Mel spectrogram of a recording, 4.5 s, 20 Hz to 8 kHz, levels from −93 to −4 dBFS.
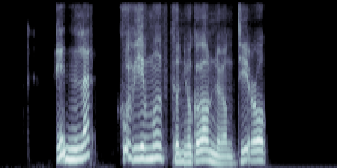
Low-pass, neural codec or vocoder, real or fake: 7.2 kHz; codec, 16 kHz in and 24 kHz out, 0.4 kbps, LongCat-Audio-Codec, four codebook decoder; fake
